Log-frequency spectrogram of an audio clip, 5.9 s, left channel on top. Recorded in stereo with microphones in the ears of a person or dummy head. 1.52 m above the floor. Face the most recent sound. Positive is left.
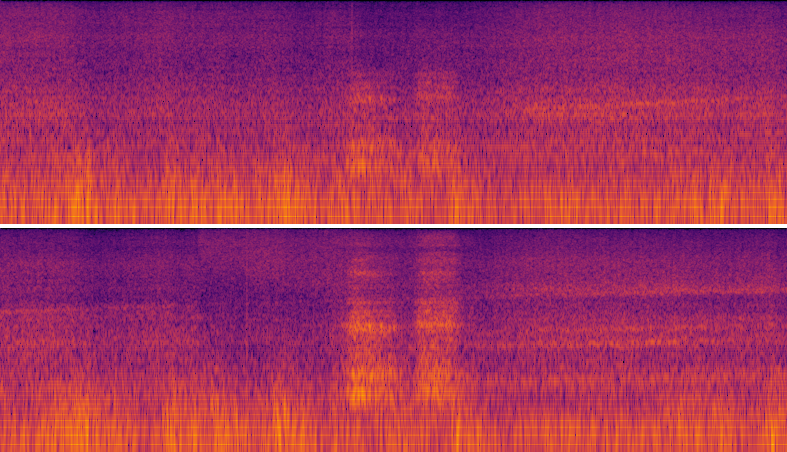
turn(degrees=-75)  # may be behind; listen again after turning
